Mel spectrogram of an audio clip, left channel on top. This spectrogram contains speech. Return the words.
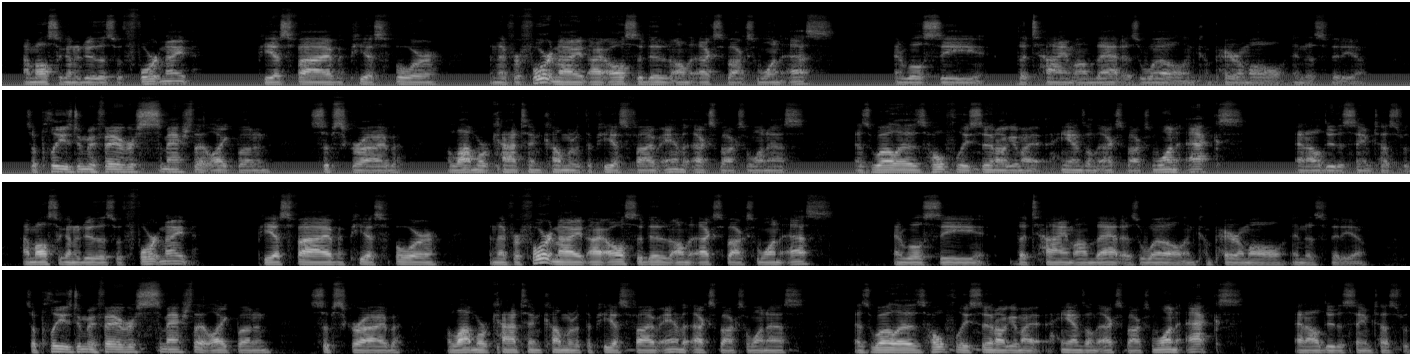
I'm also going to do this with Fortnite, PS5, PS4, and then for Fortnite, I also did it on the Xbox One S, and we'll see the time on that as well and compare them all in this video. So please do me a favor, smash that like button, subscribe. A lot more content coming with the PS5 and the Xbox One S, as well as hopefully soon I'll get my hands on the Xbox One X, and I'll do the same test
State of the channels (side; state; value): left; noise; hum, 15 dB below the sound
